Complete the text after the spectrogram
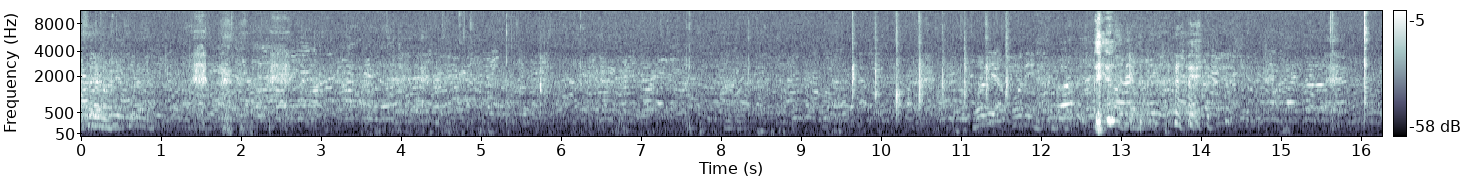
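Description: A crowd of adults murmurs and chatters nearby.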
